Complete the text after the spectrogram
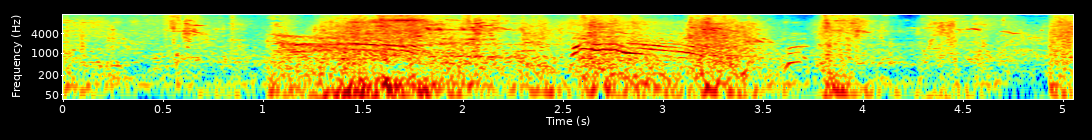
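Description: Magic blasts whoosh and explode in quick succession.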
